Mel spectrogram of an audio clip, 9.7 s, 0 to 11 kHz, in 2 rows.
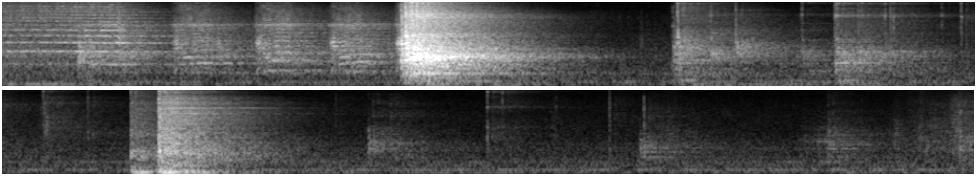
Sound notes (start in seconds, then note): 0.0 tool whirs; 5.4 tools clanking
